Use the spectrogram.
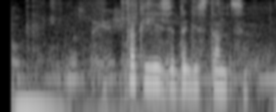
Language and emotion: Russian, neutral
